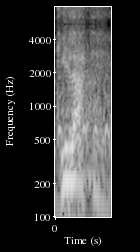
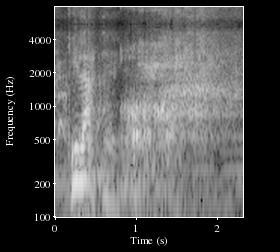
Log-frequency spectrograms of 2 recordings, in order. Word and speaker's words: Kilate: Gilate, pronounced Ki-La-Te. Have a listen. Gilate. Gilate. Gilate.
